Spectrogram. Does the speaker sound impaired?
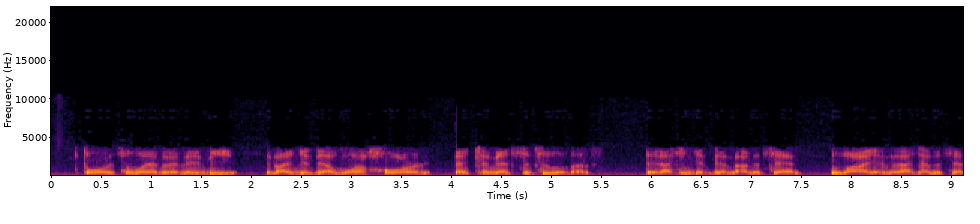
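Yes: muscular dystrophy; childhood onset.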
